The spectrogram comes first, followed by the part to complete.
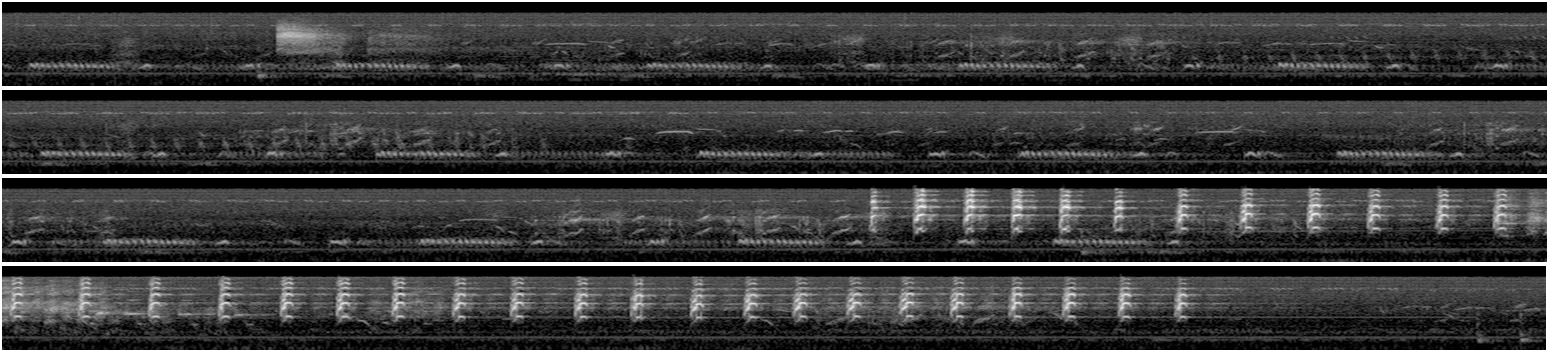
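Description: Wild animal calls. A low hooting note repeats about every three-quarters of a second for roughly the first twenty seconds. Then a loud, rapid series of calls, about three a second, runs for most of the last ten seconds, over a faint steady hum.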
